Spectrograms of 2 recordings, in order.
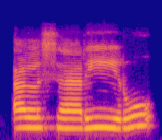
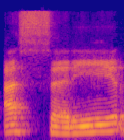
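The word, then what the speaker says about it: السرير: Al-sariru al-baitu. Baik, naqra as-sarir wala naqra al-sarir. As-sariru al-baitu.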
